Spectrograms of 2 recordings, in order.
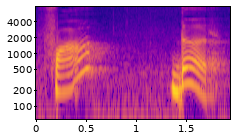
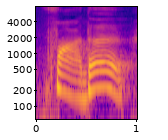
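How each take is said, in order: First: father drawn out as two separate beats, फा, pause, दर; syllable by syllable. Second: Said in the usual way. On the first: Shown as a demonstration. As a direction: split father into slow, stretched syllables. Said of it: "टू syllables जैसे". (Father को फा और दर में तोड़कर, खींचकर) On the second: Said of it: "जब आप अलग एक मात्रा पर".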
